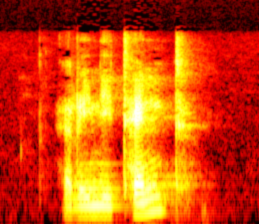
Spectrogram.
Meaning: renitent, recalcitrant
- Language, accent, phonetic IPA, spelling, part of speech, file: German, Austria, [ʁeniˈtɛnt], renitent, adjective, De-at-renitent.ogg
